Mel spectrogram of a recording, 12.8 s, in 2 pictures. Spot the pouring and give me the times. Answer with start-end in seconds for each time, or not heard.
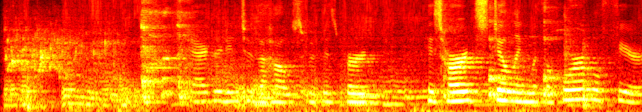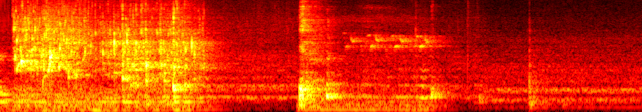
0.0-1.2, 6.5-8.5.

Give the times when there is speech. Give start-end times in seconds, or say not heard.
1.8-6.5.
